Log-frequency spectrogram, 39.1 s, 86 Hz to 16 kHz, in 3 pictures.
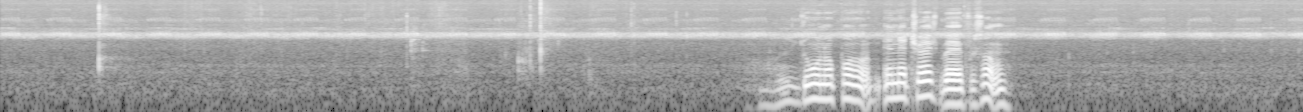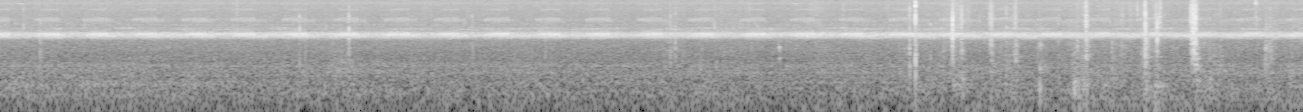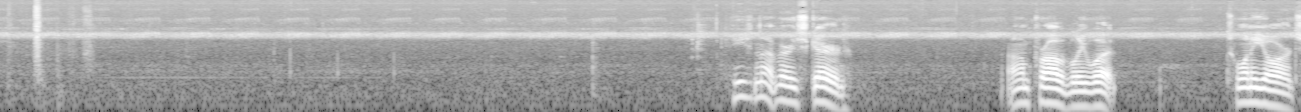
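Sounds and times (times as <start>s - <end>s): night insects chirping: 0.0s - 39.0s
sharp clicks and rustles: 22.0s - 27.1s.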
